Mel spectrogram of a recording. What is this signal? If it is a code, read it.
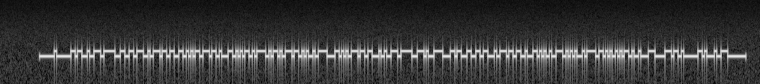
TTY/TDD text telephone tones (45.45 baud Baudot), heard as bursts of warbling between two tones, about 400 Hz shift, 1600 Hz centre. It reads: LATIN IS USED FOR CATHOLIC PRAYERS. GA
